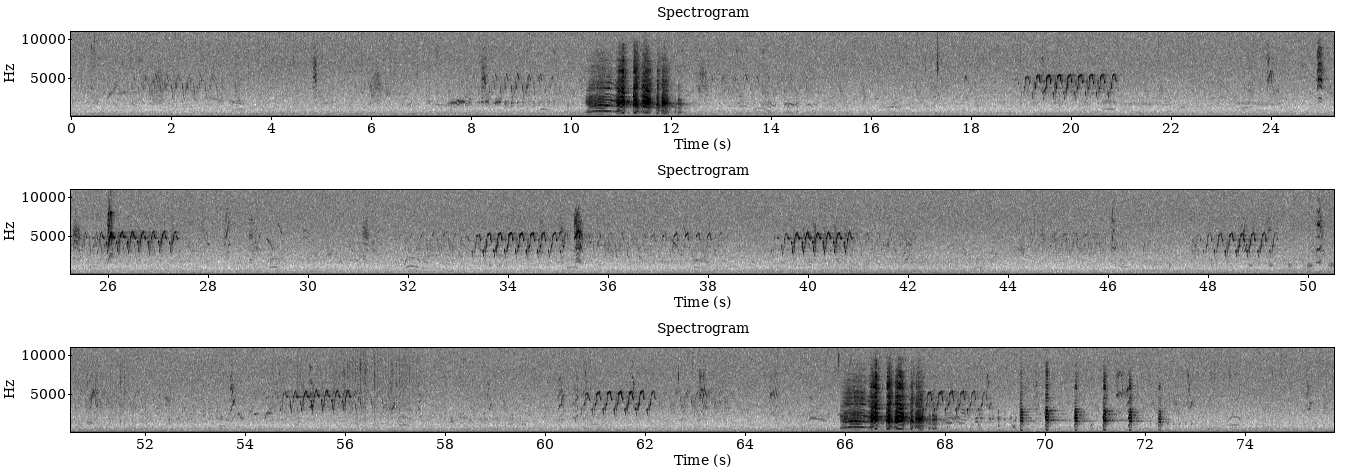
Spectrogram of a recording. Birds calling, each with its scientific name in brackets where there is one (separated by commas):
Hawaii Amakihi (Chlorodrepanis virens), Chinese Hwamei (Garrulax canorus), Erckel's Francolin (Pternistis erckelii)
